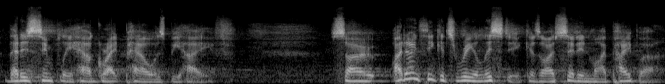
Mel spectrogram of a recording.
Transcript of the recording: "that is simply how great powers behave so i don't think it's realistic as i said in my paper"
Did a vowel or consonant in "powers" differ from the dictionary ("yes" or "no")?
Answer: no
